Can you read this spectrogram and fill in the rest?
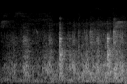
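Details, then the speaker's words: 1987 Honda 250X ATV, about 35 years old and sitting for 10 years, engine not running: loose, uneven rattles and sharp clunks as the front end is worked; worn front suspension bushings and bearings, everything beat up and loose. "everything is just so beat up worn out and tied here"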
